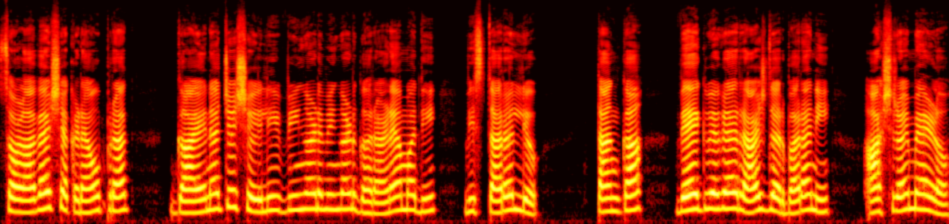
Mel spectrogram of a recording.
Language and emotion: Goan Konkani, neutral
